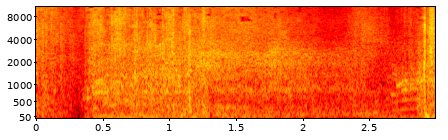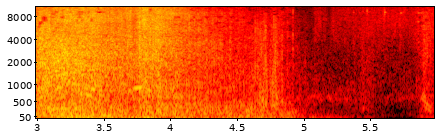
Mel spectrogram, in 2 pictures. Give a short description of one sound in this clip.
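A sword slashes and strikes flesh with heavy impacts.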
